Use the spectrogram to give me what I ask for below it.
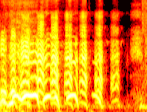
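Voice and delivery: high, loud laugh; loud burst of laughter. Real, not acted. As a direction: crack up loudly.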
